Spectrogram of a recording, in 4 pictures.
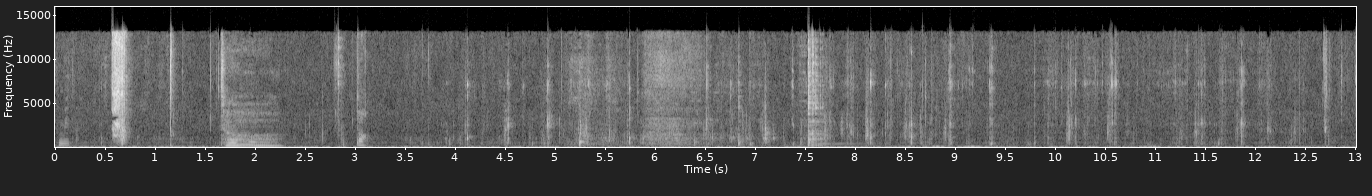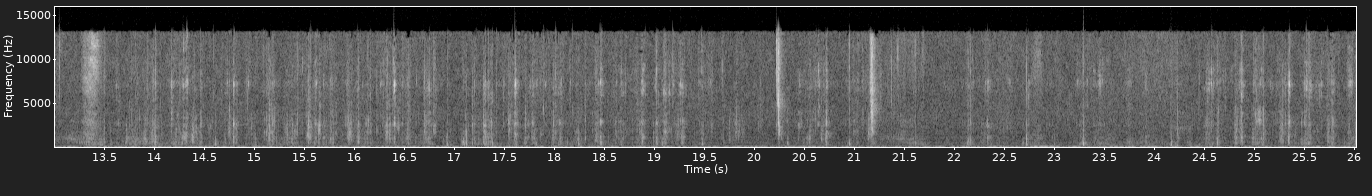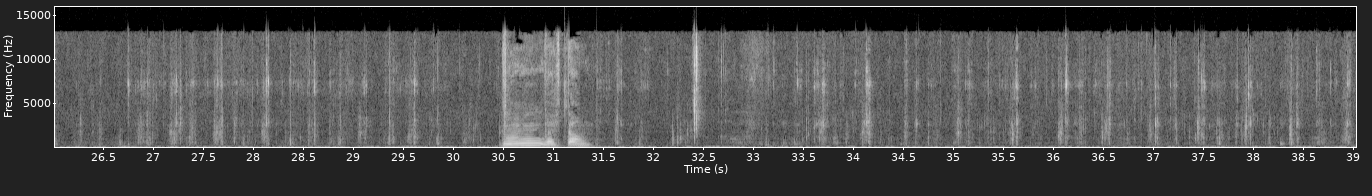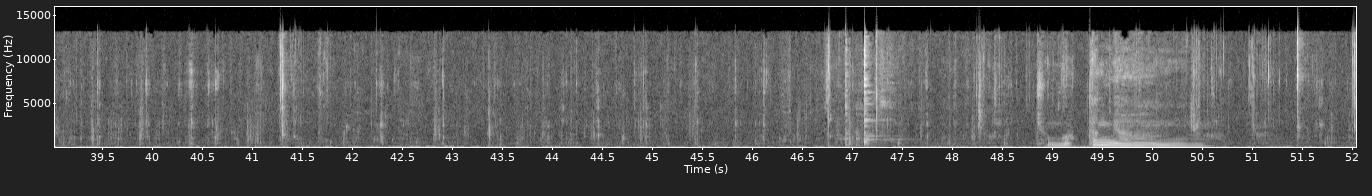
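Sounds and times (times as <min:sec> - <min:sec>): wet chewing and smacking: 0:02.6 - 0:30.6, 0:31.4 - 0:49.0, 0:49.8 - 0:52.0.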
